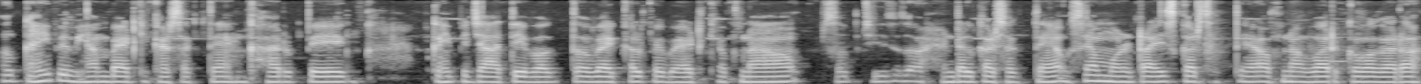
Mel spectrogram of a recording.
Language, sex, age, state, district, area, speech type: Hindi, male, 18-30, Uttar Pradesh, Ghazipur, rural, spontaneous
